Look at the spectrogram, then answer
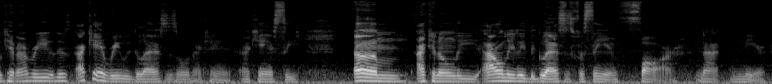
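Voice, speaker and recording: A woman in her thirties vlogging from her parked car, her voice hoarse and lowered from allergies, rambling with many fillers and restarts. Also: darkish tone, slight background noise. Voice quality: lowered, husky voice. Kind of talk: casual personal vlog. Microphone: phone on the dashboard.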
